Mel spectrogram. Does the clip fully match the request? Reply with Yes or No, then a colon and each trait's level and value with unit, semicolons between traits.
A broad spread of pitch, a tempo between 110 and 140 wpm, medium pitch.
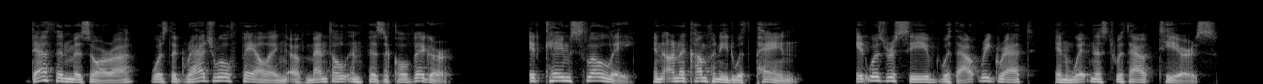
No: wide, 5.8 semitones; slow, 135 wpm; low, 120 Hz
